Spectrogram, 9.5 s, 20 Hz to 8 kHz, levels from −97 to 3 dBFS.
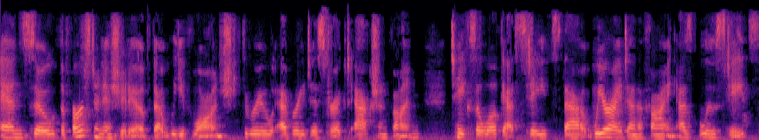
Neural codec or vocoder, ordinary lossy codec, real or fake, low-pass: none; AAC, 32 kbps; real; 7.2 kHz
